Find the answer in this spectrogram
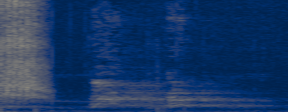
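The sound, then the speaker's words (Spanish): A dog barks a few times in quick succession, sharp, with no talking over it. “Este, ladrar también es parte.”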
